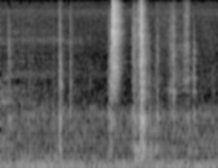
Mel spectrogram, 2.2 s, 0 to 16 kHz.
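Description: Stainless Smith & Wesson Model 64 revolver's single action being worked dry with a trigger pull gauge: a few faint clicks, then two sharp metallic clicks a little over a second in as the hammer is cocked and dropped, and a faint click near the end.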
